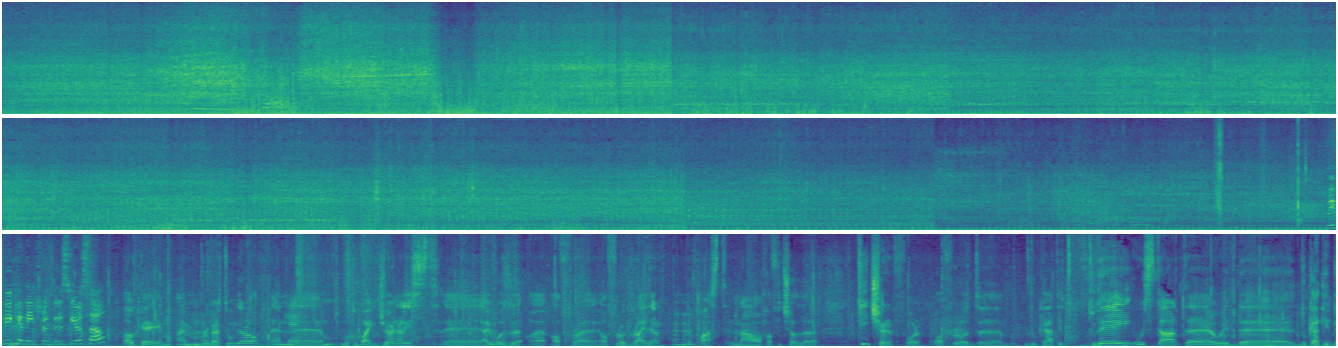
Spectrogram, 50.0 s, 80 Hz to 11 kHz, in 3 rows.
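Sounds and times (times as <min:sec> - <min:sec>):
motorcycle engine running steadily: 0:00.0 - 0:35.5.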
